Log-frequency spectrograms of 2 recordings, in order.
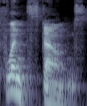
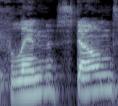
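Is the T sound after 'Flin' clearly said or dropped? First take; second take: clearly said; dropped. First: The T sound after 'Flin' is clearly said. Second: The T sound after 'Flin' is dropped. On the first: The speaker calls it right. "It's Flintstones" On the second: The speaker calls it wrong. "A lot of people say Flynn Stones. It's not"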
